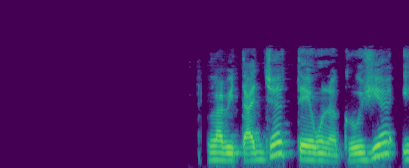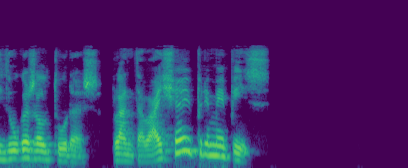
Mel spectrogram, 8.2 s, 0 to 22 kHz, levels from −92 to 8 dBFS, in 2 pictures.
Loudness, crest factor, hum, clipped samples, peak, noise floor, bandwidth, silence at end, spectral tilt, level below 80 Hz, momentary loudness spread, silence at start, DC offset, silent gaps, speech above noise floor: -17 LUFS; 16 dB; none; under 0.1%; -2 dBFS; under -90 dBFS; 8 kHz; 1.45 s; -5 dB/octave; -60 dBFS; 6 LU; 2.05 s; under 0.1%; 5.16-5.20 s; over 73 dB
